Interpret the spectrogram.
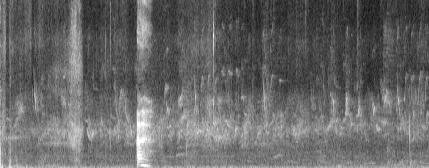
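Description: Faint bird chirps and calls over a low outdoor background. About three seconds in, one short, loud call falls sharply in pitch.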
